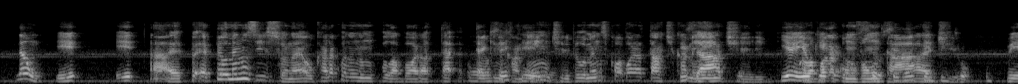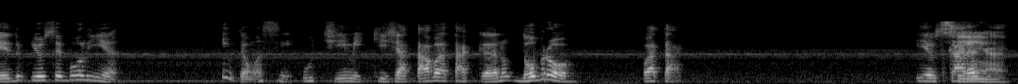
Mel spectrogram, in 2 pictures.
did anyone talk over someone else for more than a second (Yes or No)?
Yes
